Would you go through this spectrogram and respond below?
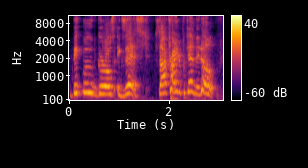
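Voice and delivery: ordinary delivery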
